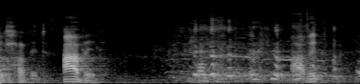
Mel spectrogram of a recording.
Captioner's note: laughter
